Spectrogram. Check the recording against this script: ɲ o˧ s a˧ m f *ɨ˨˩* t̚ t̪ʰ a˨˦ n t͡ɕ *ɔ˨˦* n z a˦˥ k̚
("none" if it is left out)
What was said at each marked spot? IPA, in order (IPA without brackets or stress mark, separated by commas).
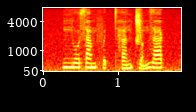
ə˨˩, ɔ̰˧˥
